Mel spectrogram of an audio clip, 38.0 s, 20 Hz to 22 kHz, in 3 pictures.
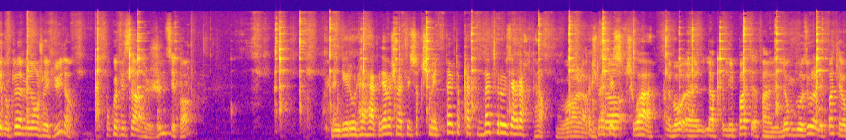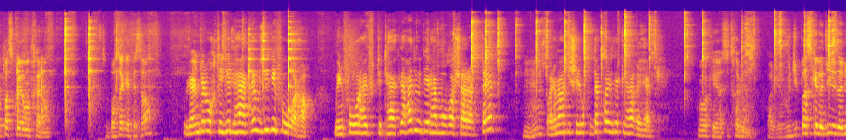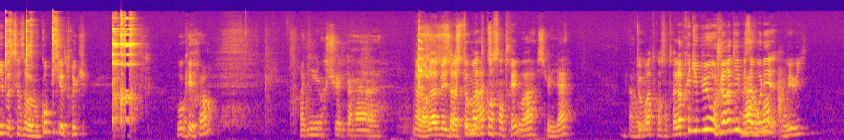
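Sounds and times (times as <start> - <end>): metal spoon scraping ceramic plate: 0.4 - 2.9, 3.5 - 15.1, 19.8 - 26.4.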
